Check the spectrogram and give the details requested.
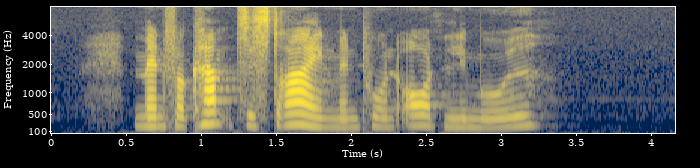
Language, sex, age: Danish, female, 23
